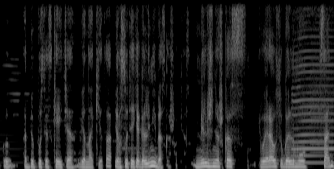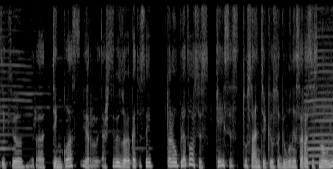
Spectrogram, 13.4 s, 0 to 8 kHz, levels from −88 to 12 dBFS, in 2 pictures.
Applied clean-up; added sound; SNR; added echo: classical method spectral subtraction.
